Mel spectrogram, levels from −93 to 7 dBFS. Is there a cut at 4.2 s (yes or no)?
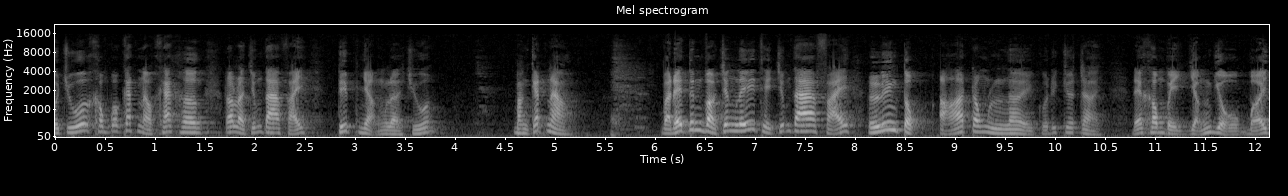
no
